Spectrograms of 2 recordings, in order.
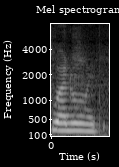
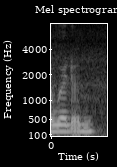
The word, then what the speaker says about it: Wallon: En fait, Henri Wallon, en fait, hein, ça se prononce Wallon, mais pas Wallon.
